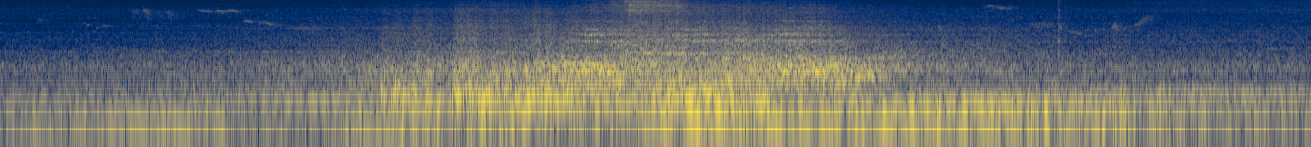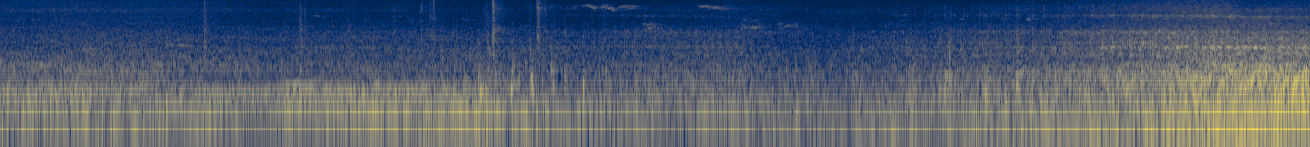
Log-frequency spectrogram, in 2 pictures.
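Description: A train passes over the level crossing, loudest about four to nine seconds in, then fades. Near the end a road car drives over the crossing, close by.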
